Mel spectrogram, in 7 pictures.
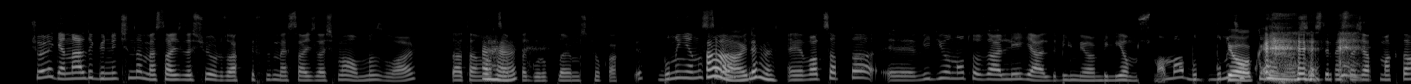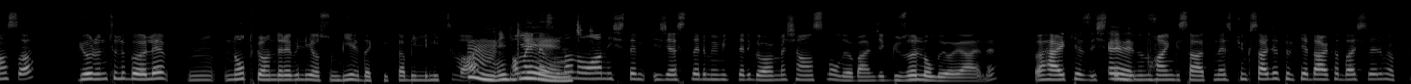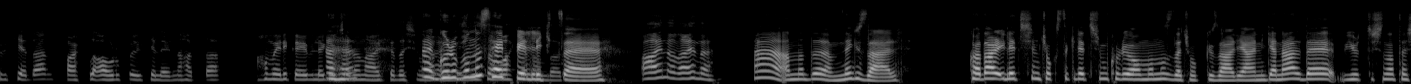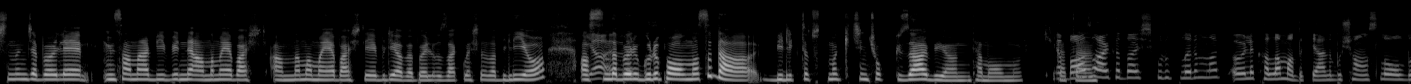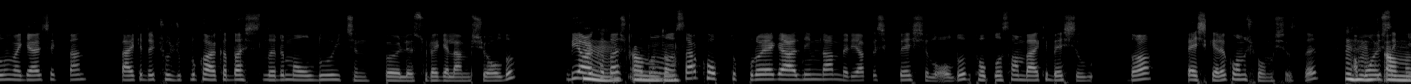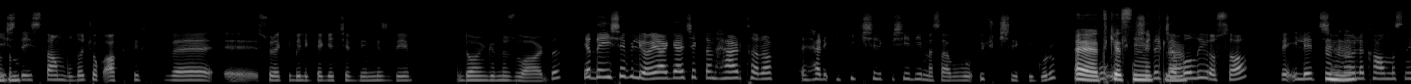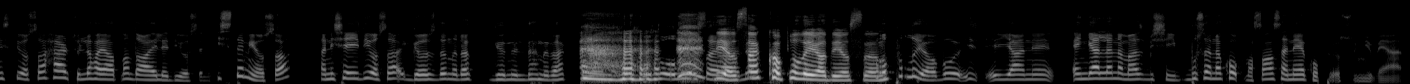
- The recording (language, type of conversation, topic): Turkish, podcast, Yüz yüze sohbetlerin çevrimiçi sohbetlere göre avantajları nelerdir?
- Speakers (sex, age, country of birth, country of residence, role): female, 20-24, Turkey, France, guest; female, 30-34, Turkey, Germany, host
- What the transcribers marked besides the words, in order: other background noise; chuckle; other noise; laughing while speaking: "ırak falan"; chuckle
